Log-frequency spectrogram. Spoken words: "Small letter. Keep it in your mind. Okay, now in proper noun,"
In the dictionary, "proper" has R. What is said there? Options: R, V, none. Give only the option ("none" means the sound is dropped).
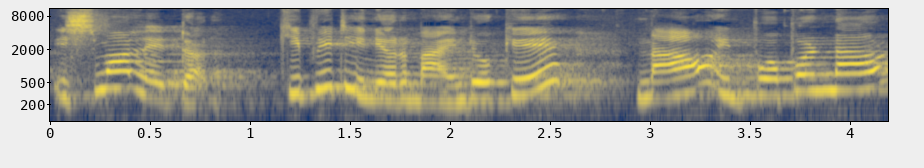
none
